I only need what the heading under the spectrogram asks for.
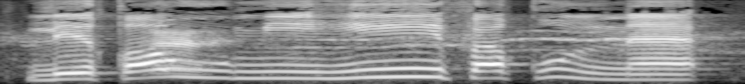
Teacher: يوجد بعد الهاء ياء صغيرة تمد حركتين، مدها حركتين.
